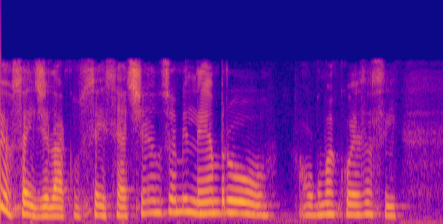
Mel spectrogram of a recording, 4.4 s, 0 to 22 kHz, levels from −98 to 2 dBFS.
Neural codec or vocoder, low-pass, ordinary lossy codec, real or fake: none; 7.2 kHz; none; real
